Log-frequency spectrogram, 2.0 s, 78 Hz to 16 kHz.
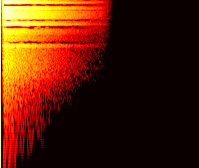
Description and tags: handdrawn IRexperiment2
hand-drawn, response, sample, impulse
